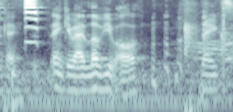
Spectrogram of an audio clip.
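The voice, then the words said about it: Teary, emotional voice. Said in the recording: “I'm getting all teary.”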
